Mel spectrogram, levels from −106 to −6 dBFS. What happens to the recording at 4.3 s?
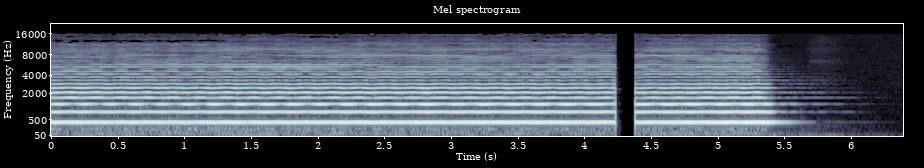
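At 4.3 s the music drops out for about 148 ms, from 4.24 to 4.39 s: a gap at a join of encoded pieces. Two separately encoded segments were spliced without trimming, so the encoder's start-up delay and final-frame padding remain as silence between them. The codec smears the edges of the gap, so the truly silent part is shorter, and the music resumes exactly where it stopped rather than skipping ahead.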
